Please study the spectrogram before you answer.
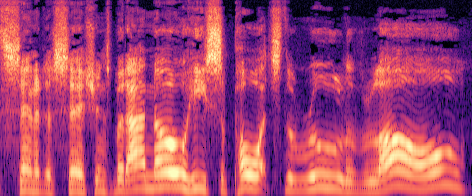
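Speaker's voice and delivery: hammed-up Southern senator, stretching the last words; mock Lindsey Graham. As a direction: lampoon a pious Southern politician. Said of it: "Lindsey Graham".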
